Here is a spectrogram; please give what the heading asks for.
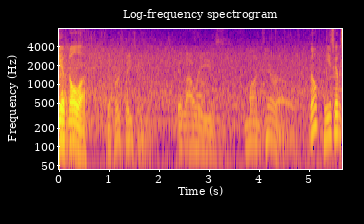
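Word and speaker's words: Elehuris: The first baseman, Lowry's Montero.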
